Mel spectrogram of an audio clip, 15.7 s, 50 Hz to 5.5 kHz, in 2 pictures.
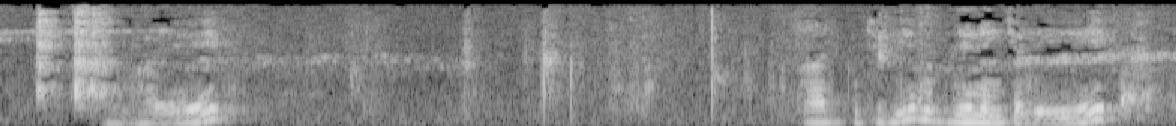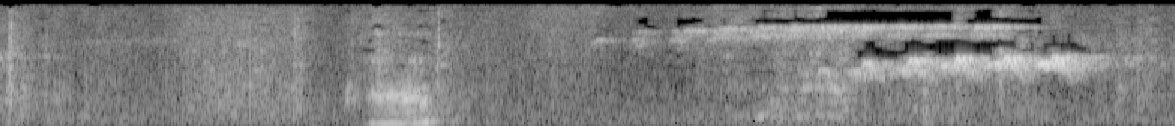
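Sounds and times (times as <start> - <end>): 
Asian koel calling: 0.0 - 3.4, 5.9 - 8.4, 11.7 - 15.6
speech: 5.4 - 7.6.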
